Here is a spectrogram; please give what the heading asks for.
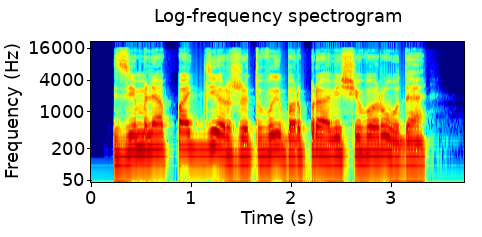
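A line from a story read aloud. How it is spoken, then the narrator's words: Reluctant, through clenched teeth. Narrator (Russian): нехотя процедил он сквозь зубы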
